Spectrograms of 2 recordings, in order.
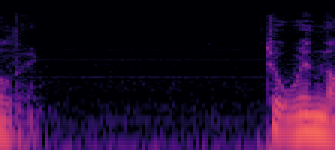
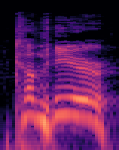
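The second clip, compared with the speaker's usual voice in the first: loud call; 11 semitones higher, 9 dB louder than usual. Acted. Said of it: "echoing the king's call".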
